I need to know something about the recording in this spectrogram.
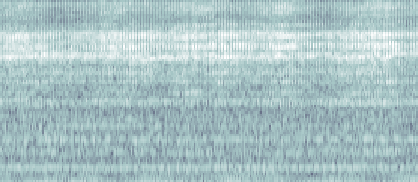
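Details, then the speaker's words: Woodturning lathe with a carbide tool riding its bevel across the face. A steady, even hiss of wood shearing with no chatter signals a smooth, level cut without bounce. "So look, I can come along here and all we want it to do is come along without any bounce and then I know it's"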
